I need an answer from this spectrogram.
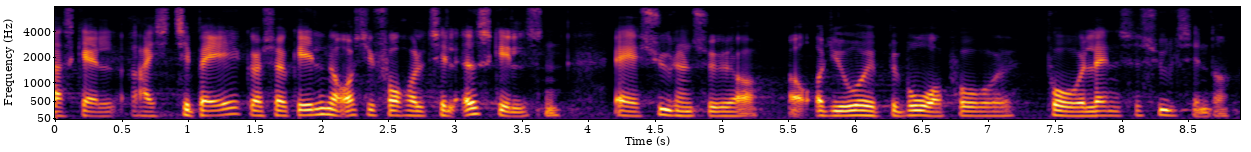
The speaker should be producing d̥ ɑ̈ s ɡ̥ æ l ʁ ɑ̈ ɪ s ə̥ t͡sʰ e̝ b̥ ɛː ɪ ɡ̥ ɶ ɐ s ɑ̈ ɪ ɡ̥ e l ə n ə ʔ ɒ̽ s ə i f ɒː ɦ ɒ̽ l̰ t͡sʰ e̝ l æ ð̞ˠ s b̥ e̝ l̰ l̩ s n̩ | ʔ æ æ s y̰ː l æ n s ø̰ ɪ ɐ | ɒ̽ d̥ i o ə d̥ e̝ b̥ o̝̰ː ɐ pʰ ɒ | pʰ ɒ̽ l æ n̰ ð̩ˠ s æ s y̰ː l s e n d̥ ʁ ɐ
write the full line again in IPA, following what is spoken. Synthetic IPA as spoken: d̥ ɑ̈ s ɡ̥ æ l ʁ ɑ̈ ɪ s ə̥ t͡sʰ e̝ b̥ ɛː ɪ ɡ̥ ɶ ɐ s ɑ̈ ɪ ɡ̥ e l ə n ə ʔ ɒ̽ s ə i f ɒː ɦ ɒ̽ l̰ t͡sʰ e̝ l æ ð̞ˠ s ɡ̥ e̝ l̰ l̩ s n̩ | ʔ æ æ s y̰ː l æ n s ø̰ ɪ ɐ | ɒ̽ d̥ i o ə b̥ e̝ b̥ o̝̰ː ɐ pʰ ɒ | pʰ ɒ̽ l æ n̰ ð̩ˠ s æ s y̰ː l s e n d̥ ʁ ɐ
